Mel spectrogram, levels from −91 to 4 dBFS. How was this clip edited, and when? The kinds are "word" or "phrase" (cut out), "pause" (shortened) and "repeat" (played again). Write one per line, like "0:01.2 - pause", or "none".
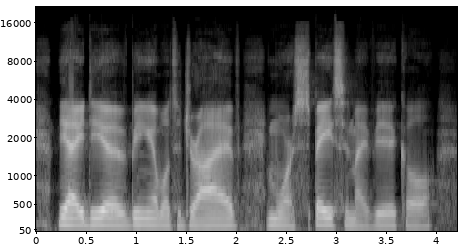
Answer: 0:02.3 - phrase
